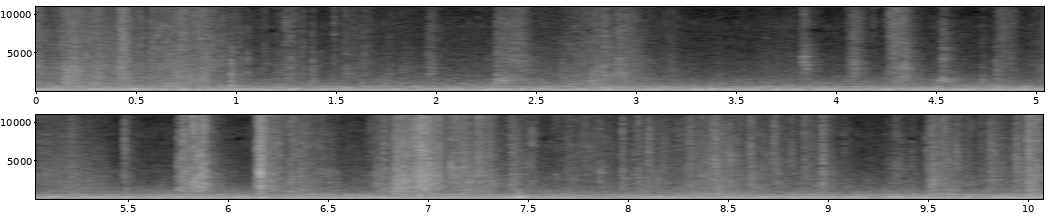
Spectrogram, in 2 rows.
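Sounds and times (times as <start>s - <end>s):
paper towel crumpling: 0.0s - 1.6s, 5.7s - 10.0s
steady low hum: 0.0s - 10.0s.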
